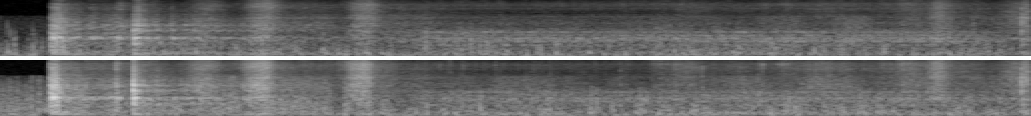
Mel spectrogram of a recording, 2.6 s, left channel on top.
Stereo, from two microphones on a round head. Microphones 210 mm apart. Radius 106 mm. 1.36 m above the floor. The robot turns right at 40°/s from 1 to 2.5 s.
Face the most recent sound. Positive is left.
turn(degrees=-20)  # may be behind; listen again after turning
